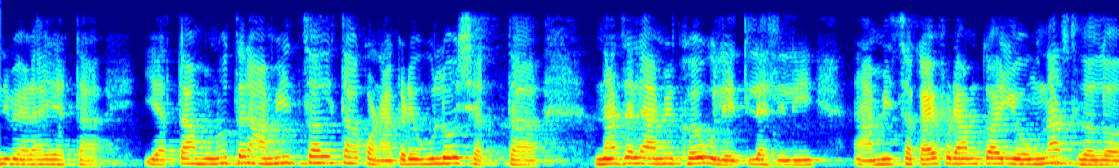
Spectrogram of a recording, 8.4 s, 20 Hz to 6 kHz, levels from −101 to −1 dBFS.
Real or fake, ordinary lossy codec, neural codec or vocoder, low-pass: real; none; none; 5.4 kHz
